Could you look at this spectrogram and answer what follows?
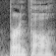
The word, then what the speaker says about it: Bernthal: Oh, Bernthal.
